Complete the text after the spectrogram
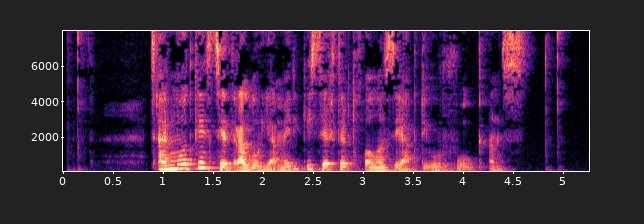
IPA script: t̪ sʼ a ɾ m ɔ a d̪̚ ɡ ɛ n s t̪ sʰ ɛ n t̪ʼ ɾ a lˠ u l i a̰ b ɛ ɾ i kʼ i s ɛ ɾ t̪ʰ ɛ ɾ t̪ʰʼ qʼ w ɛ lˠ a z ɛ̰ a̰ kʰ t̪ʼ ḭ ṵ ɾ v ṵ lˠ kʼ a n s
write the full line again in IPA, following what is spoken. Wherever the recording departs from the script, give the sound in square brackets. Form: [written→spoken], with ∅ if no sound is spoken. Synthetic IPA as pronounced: t̪ sʼ a ɾ m ɔ a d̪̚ ɡ ɛ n s t̪ sʰ ɛ n t̪ʼ ɾ a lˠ u [l→ɾ] i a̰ [b→m] ɛ ɾ i kʼ i s ɛ ɾ t̪ʰ ɛ ɾ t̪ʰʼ qʼ w ɛ lˠ a z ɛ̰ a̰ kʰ t̪ʼ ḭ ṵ ɾ v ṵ lˠ kʼ a n s

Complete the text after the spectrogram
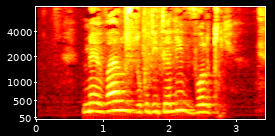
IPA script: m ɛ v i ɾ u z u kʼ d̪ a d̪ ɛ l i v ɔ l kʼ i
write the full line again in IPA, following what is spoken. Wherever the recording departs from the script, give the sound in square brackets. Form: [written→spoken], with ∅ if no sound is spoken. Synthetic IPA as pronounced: m ɛ v [i→a] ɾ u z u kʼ d̪ [a→i] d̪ ɛ l i v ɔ l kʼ i

